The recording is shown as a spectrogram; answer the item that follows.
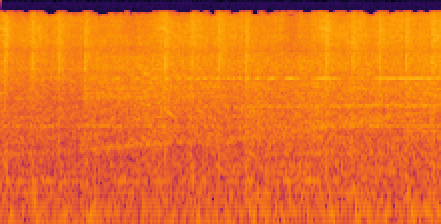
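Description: Film sound effects of a spacecraft shaking: a loud, steady, deep rumble with rapid, irregular rattling clicks, under trailer music.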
